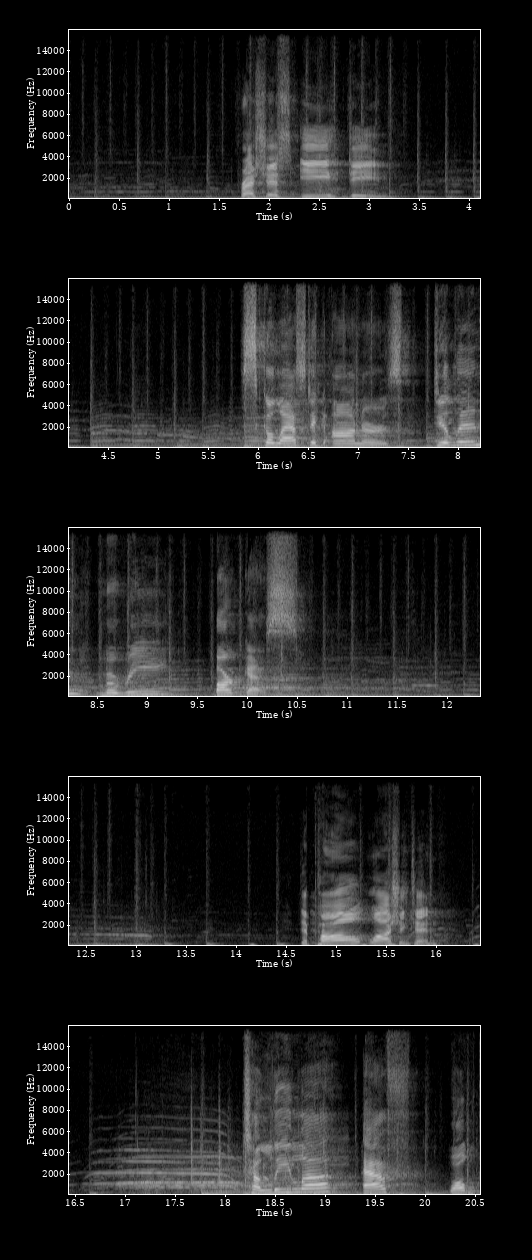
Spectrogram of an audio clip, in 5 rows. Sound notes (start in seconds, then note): 7.7 upbeat music; 13.0 crowd cheering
